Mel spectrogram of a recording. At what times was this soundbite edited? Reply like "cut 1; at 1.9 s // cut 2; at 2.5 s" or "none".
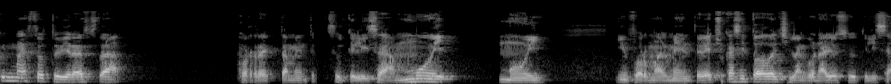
cut 1; at 2.4 s // cut 2; at 3.2 s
